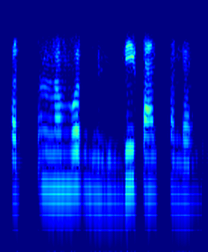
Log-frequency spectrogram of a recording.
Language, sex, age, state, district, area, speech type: Odia, female, 30-45, Odisha, Koraput, urban, conversation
